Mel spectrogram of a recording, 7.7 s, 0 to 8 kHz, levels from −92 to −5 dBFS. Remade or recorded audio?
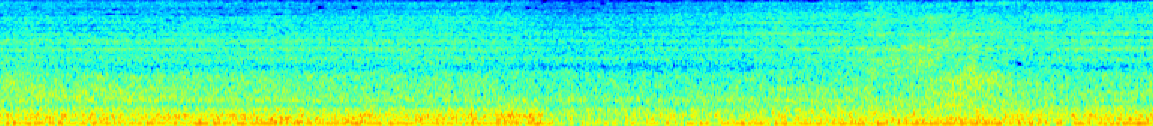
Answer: recorded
